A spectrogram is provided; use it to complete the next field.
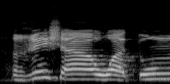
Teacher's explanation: غین کو موٹا کریں گے اور غین حروف حلقے میں سے بھی ہے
